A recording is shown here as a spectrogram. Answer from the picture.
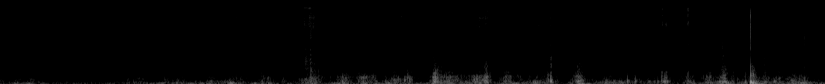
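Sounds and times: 
short crisp sponge scratches or snips: 1.6 - 8.1.

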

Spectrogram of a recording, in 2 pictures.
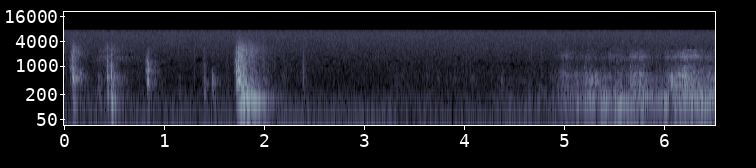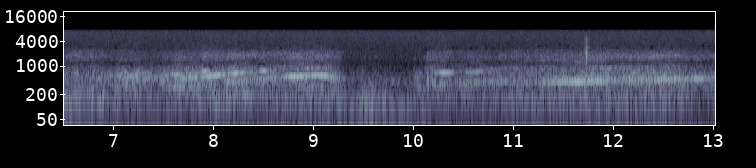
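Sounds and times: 
car engine starting and driving off: 4.8 - 13.0.

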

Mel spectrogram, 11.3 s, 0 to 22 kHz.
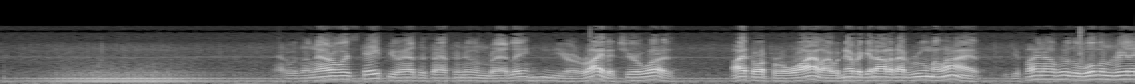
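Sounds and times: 
car engine as a car drives through the city streets of Shanghai: 0.0 - 11.3
speech: 2.8 - 11.3.

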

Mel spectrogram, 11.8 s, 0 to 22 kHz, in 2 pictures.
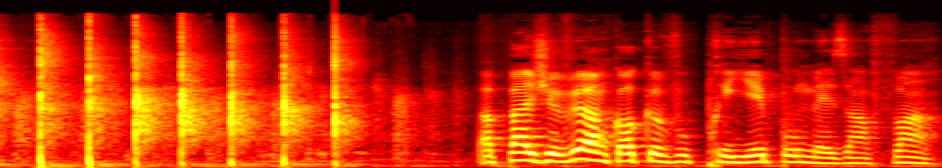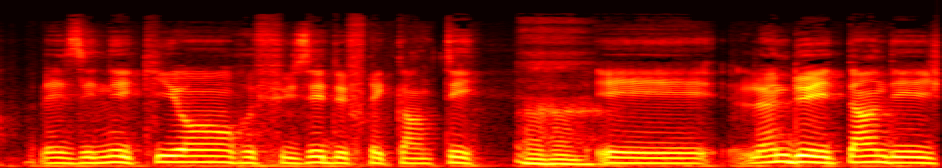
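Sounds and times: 
congregation clapping in unison: 0.0 - 2.7
speech: 3.0 - 11.7.

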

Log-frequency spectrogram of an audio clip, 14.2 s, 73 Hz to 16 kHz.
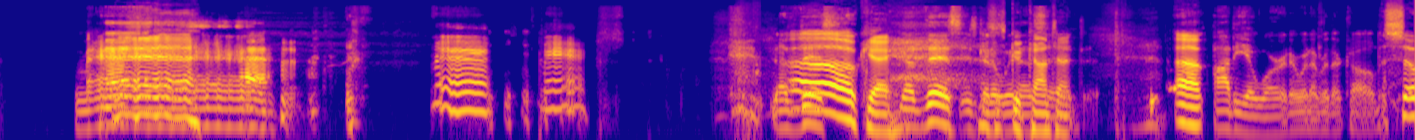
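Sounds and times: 
goats bleating back and forth: 0.8 - 2.8
speech: 0.8 - 3.7, 5.0 - 6.3, 7.5 - 14.1.

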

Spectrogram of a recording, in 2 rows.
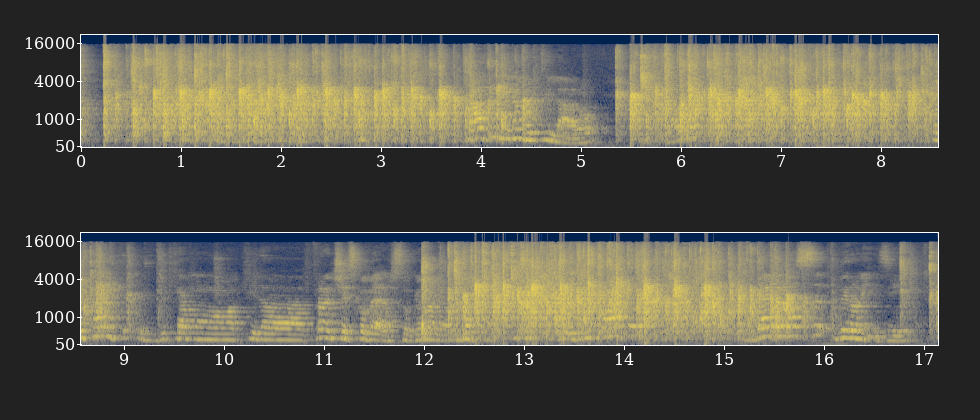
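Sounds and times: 
audience applause: 0.0 - 4.5, 5.4 - 8.9, 12.2 - 15.8
speech: 9.5 - 14.2, 16.2 - 17.0.

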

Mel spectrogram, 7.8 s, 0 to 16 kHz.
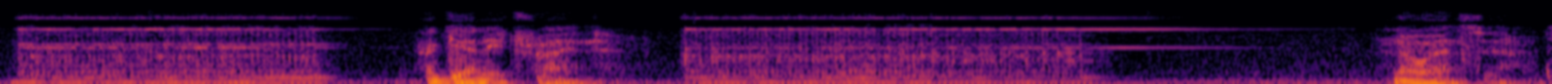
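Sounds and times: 
house doorbell ringing: 0.1 - 2.0, 3.4 - 6.6
speech: 2.1 - 3.1, 7.0 - 7.7.

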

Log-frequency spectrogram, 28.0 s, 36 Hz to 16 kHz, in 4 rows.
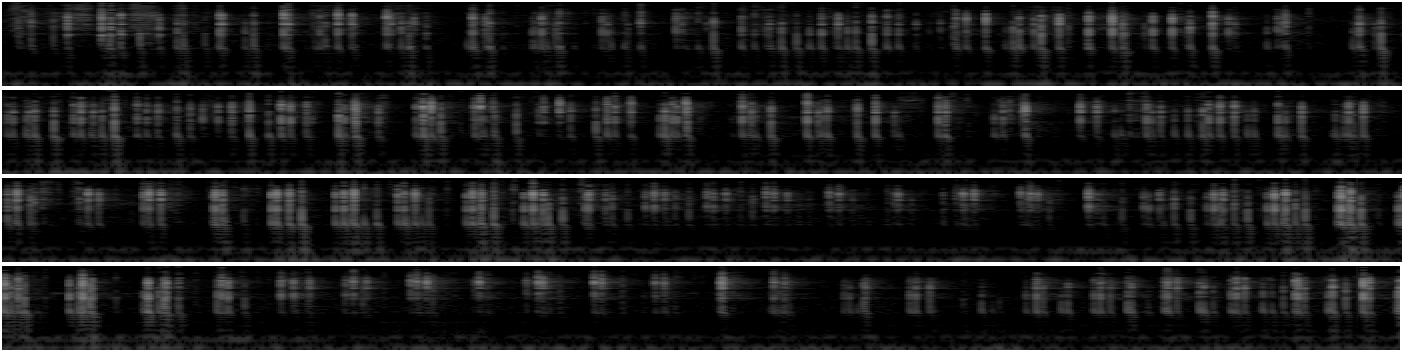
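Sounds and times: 
fingers tapping on wooden objects: 0.2 - 27.9.

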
